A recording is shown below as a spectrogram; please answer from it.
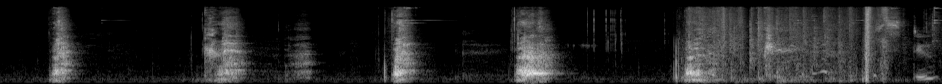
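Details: Single loud dog barks come about every one and a half seconds, five in all, followed by a longer stretch of rough, noisy vocal sound mixed with what may be a human voice.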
